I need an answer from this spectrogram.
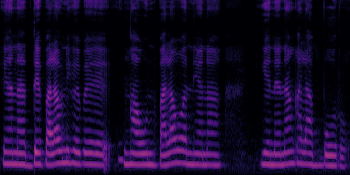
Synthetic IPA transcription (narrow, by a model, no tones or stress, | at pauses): janadepalawnipebeŋawnpalawaniana | jenenaŋhalaboɾo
